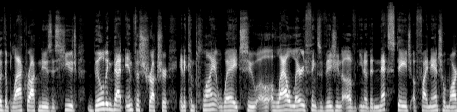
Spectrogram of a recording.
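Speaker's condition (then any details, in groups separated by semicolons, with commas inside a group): No condition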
